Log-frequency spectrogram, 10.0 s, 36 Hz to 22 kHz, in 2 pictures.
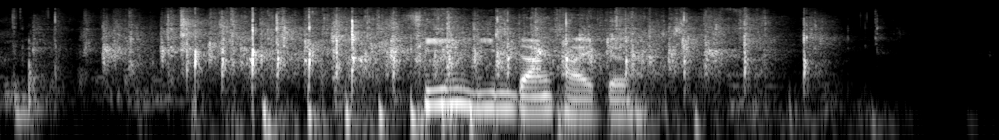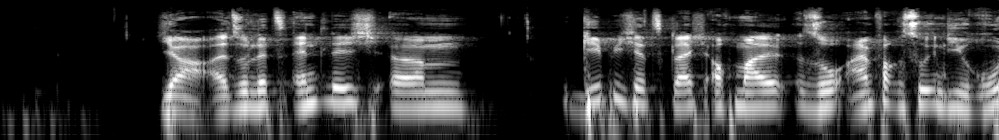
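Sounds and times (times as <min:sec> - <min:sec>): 
small audience clapping: 0:00.0 - 0:04.4
speech: 0:02.1 - 0:03.3, 0:05.8 - 0:09.9.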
